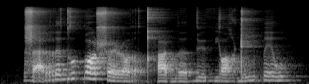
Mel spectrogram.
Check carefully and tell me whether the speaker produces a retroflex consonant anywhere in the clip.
yes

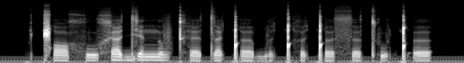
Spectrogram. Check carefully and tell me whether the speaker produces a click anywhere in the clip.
yes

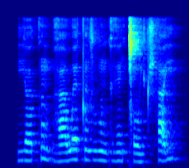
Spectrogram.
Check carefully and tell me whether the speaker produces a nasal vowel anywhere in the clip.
yes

